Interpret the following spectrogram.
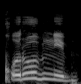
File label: "qiurumnib", Archi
